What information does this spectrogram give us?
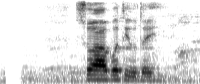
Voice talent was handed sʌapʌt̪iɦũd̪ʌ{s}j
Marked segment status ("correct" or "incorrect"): incorrect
